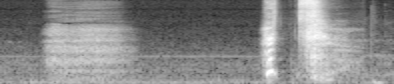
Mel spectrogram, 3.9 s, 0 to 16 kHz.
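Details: A long hissing inward breath, a brief catch, then a loud explosive sneeze from an adult. Recorded at night during a heatwave, around 33 °C. An ordinary sneeze.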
